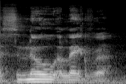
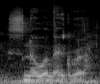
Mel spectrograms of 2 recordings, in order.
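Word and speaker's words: Snoh Aalegra: The album "Feels" by Snow Allegra, and should I say how it's spelled? Because sure. I mean, it's really odd. Yeah. So name. Snow Allegra is spelled SNOHAALEGRA. Snow Allegra.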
